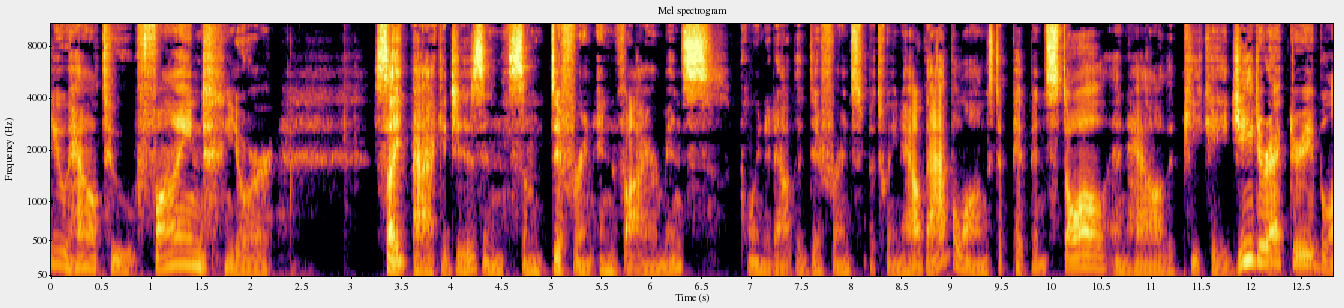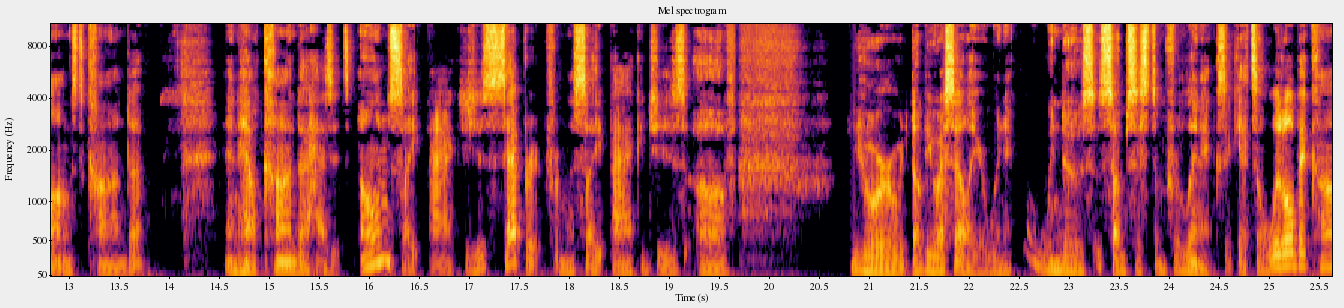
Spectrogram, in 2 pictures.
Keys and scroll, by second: 1.4 ctrl+super+Left.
